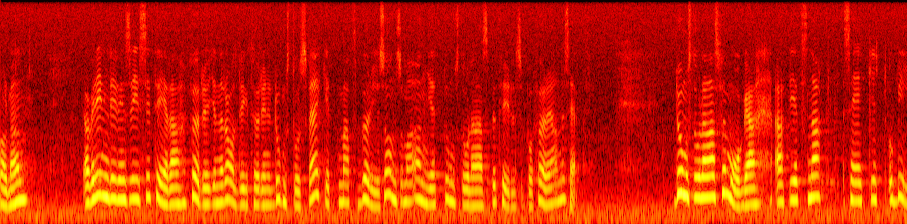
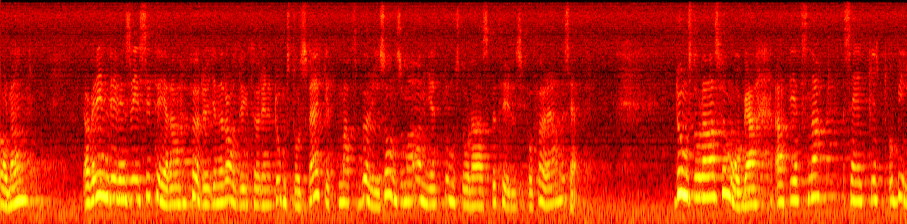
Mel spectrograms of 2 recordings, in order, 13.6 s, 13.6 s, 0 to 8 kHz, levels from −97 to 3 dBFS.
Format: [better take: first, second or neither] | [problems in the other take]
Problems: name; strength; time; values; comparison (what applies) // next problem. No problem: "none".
first | room echo; dies away in 2.5 s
